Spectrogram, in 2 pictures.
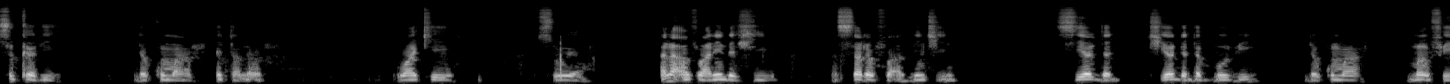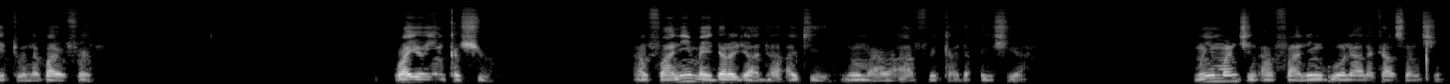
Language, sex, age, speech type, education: Hausa, male, 30-45, spontaneous, tertiary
